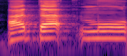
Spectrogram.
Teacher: hamzah itu bunyinya suaranya tertahan dan dia juga nafas kita ditahan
